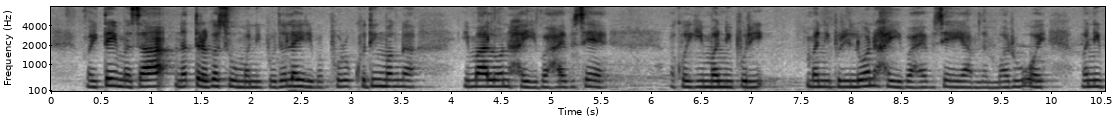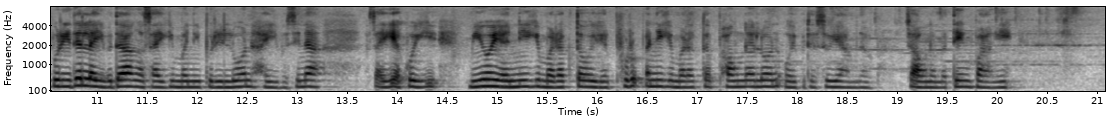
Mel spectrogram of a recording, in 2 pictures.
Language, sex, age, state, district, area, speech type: Manipuri, female, 30-45, Manipur, Thoubal, urban, spontaneous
